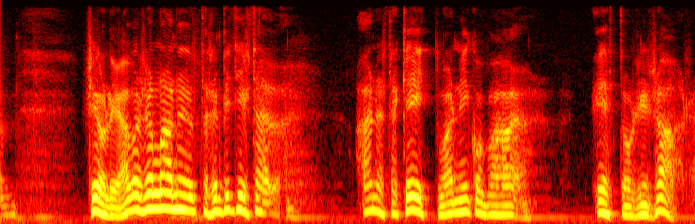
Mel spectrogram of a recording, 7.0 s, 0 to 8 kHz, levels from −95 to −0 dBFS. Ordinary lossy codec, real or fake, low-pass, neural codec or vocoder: none; real; 7.2 kHz; none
